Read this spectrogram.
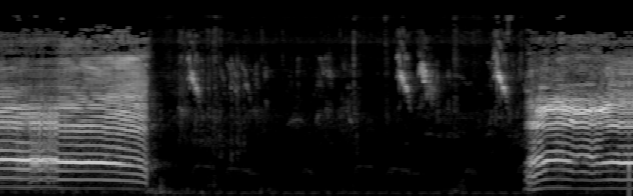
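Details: A sheep's harmonic bleat opens, then stops after about a second and a half. Faint chirps follow in near silence, and a second strong, nasal bleat starts near the end.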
